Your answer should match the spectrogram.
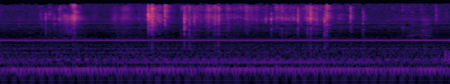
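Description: A chocolate candy's paper wrapper being torn and peeled open by hand: scattered short crinkles and rips.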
